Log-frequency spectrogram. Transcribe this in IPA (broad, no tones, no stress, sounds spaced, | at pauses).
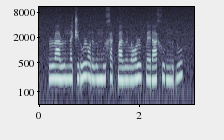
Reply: ɹ a ɹ ɯ n a t͡ʃ ɯ ɾ u ɹ ɔ ɾ ɯ ð ɯ m ɯ x a k͡p a ð ɯ l ɔ ɹ ɯ k͡p ɛ ɾ a x u ŋ͡m ɯ ɗ u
